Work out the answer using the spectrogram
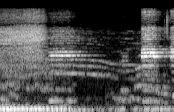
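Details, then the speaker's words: Microwave oven fan motor, removed and run on a series test: a low hum with a wavering high squeal and a scratchy whir that comes and goes. The customer complained of noise; the cause is worn fan motor bushings, to be repaired. "ये आप देख रहे हो य इसी में से आवाज आ रही है फ से क्योंकि इसके अंदर के जो स वगर होते हैं वो घिस चुके हैं"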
